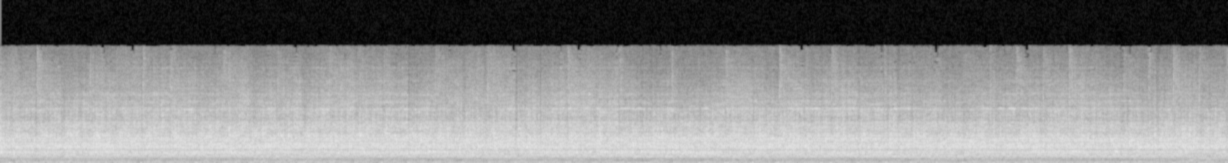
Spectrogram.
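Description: Loud, dense improvised experimental rock, playing without a break and recorded on four-track tape.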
